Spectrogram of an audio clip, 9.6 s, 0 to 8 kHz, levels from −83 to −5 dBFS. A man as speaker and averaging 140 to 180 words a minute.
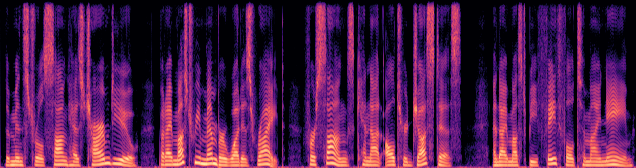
No: female; average, 165 wpm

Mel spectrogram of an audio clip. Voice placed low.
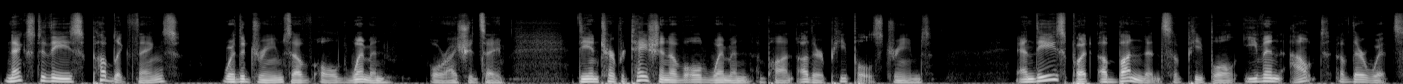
Yes: low, 110 Hz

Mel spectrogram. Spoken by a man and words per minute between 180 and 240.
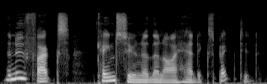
Yes: male; average, 200 wpm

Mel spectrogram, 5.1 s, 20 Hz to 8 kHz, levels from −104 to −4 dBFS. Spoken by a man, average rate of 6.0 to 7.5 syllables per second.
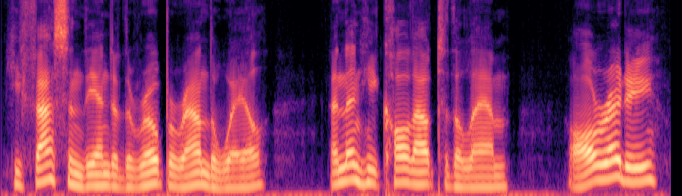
Yes: male; 6.4 syllables/s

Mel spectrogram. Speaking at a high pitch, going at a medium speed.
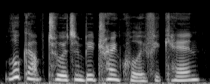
No: high, 210 Hz; fast, 285 wpm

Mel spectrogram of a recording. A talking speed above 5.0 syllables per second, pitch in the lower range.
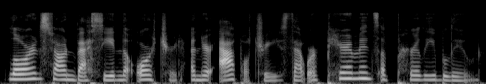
No: 5.5 syllables/s; high, 215 Hz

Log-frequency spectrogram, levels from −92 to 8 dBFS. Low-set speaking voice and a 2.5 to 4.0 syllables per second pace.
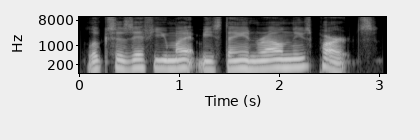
No: medium, 150 Hz; 3.8 syllables/s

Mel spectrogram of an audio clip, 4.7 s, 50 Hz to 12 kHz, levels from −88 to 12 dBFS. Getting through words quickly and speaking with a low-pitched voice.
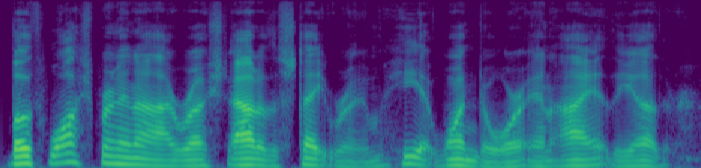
Yes: fast, 245 wpm; low, 115 Hz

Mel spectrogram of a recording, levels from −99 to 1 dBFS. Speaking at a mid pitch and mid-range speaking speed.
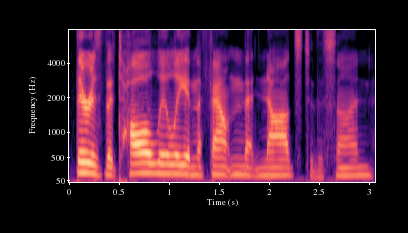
No: medium, 165 Hz; fast, 255 wpm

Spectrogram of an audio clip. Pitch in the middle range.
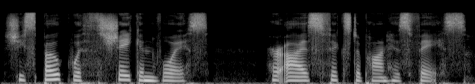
Yes: medium, 180 Hz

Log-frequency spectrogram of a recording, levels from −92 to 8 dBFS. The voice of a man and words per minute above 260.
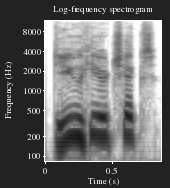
Yes: male; fast, 275 wpm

